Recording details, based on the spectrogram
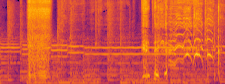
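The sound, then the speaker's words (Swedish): Someone presses their lips against the crook of their arm and blows a childish fart noise: squeaky, buzzy bursts with wobbling, rising and falling pitch, repeated over a few seconds. “svarar med att trycka läpparna mot armvecket för att göra ett barnsligt pruttljud.”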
